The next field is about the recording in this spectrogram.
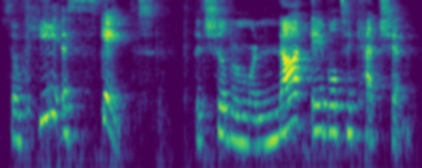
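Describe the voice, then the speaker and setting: A woman in her forties explains things to young pupils in simple, instructional phrases. Her voice is high and lively, recorded in a roomy living room from a few feet away. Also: measured pace. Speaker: teacher reading to pupils. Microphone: camera a few feet away. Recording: roomy home recording, slightly distant camera.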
